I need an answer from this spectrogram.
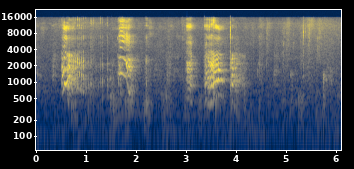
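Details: French Bulldog puppies five weeks old, born in Riga, give short, high, whining yelps and squeals in irregular bursts.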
